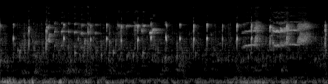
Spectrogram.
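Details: Caged male lovebird in breeding condition pouring out fast high squeaky chatter and sharp clicks, ending in a louder rasping warble.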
